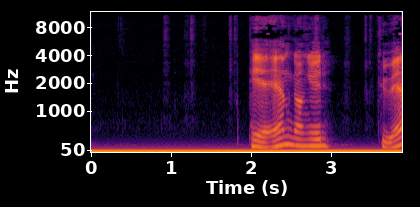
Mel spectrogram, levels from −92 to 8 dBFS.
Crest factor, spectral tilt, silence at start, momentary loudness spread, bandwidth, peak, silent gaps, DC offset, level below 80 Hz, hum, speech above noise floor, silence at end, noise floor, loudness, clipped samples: 22 dB; -5 dB/octave; 2 s; 13 LU; 11.5 kHz; -4 dBFS; none; 10%; -66 dBFS; none; 41 dB; 0 s; -63 dBFS; -23 LUFS; under 0.1%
